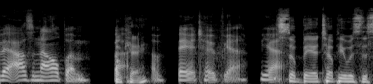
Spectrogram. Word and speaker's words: Beatopia: owe you an apology I've been calling your latest album beatopia but I understand it's bayotopia right okay tell me about the pronunciation and why I was messing it up bayotopia so it's because my parents call me Bea um everybody calls me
